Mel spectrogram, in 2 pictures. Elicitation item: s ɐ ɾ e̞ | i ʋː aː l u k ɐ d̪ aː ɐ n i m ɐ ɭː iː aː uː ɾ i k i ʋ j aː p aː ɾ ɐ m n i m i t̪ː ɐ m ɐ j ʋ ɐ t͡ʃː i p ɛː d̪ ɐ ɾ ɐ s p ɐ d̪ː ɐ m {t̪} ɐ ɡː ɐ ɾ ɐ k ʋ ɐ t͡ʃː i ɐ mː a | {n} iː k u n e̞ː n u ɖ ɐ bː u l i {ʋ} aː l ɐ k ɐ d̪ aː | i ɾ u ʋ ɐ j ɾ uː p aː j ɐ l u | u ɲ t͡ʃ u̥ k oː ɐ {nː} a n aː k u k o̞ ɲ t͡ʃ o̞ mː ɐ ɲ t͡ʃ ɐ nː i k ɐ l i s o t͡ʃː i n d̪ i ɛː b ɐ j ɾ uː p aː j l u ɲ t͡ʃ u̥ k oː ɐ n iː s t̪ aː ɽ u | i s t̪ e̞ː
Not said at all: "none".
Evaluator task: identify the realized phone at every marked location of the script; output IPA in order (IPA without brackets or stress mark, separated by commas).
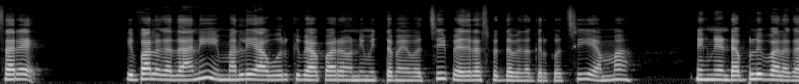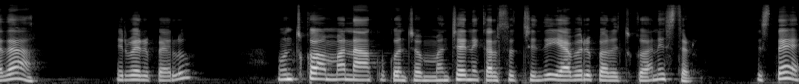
d̪, n, ʋː, mː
